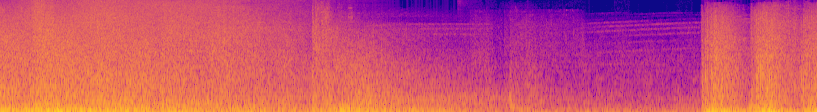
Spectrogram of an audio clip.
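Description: A robot fires an energy gun in rapid bursts.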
